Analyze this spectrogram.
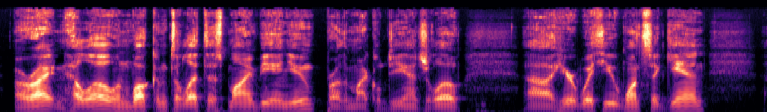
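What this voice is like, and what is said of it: Hoarse, strained voice. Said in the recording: “As you can probably tell from my voice, ... I'm still struggling with losing my voice.”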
